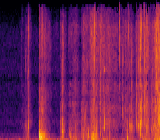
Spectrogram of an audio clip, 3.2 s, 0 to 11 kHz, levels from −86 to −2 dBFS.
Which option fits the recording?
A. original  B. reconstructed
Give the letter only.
A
